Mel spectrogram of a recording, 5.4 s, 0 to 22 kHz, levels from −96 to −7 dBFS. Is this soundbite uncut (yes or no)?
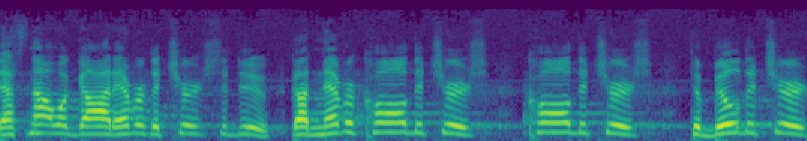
no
